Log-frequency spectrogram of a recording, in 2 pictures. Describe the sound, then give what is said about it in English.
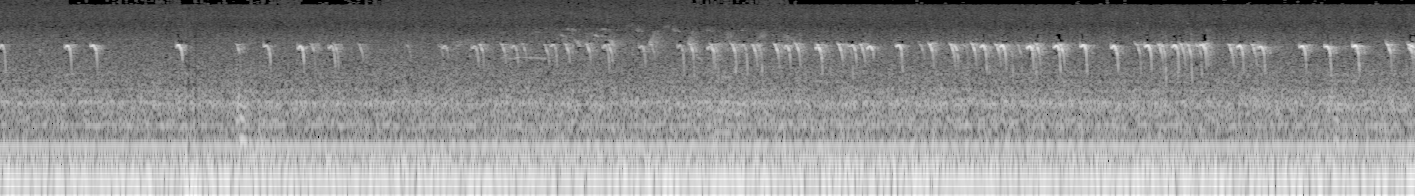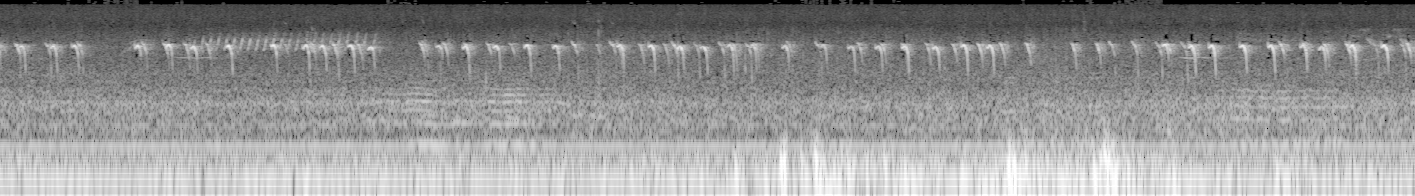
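A wild bird calls insistently, rapid high-pitched chirps repeating in a steady stream for the whole stretch, sharp and prominent over a low background rumble, with no one speaking. “The wild bird's probably the loud one. He's calling too much.”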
